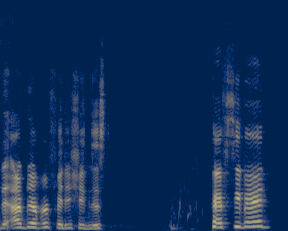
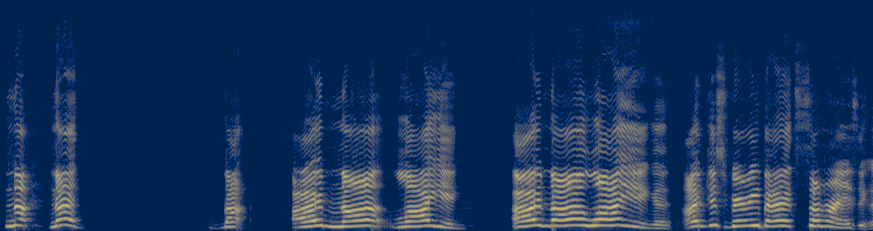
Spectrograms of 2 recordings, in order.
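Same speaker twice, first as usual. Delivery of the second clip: higher and louder, slow drawn-out pleading; whiny protest; 5 semitones higher, 5 dB louder, slower than usual. Real, not acted. Protesting accusation of lying.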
